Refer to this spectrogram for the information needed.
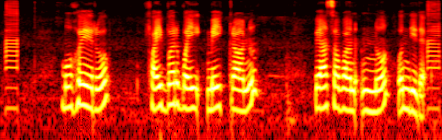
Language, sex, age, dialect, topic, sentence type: Kannada, female, 25-30, Coastal/Dakshin, agriculture, statement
